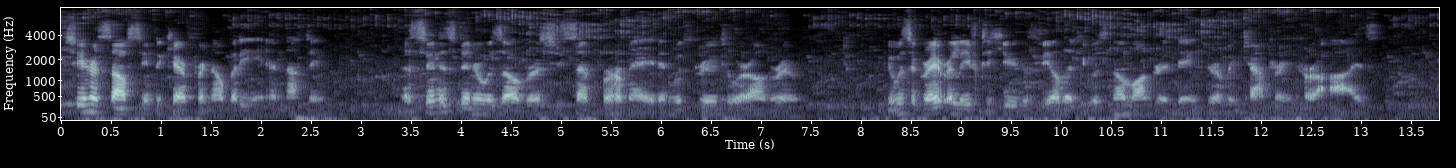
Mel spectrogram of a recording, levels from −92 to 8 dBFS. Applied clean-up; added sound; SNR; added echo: classical method log-MMSE.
